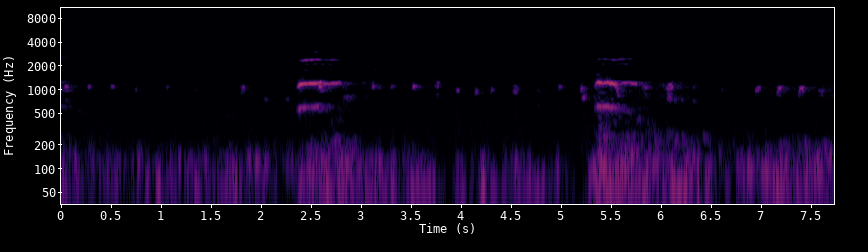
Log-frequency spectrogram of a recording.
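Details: Nighttime chickens at 11 p.m., Independence, Missouri, March 3, 2023, on a security camera; soft repeated tuk notes broken by two louder, rising squawks a few seconds apart, over steady low background noise.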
